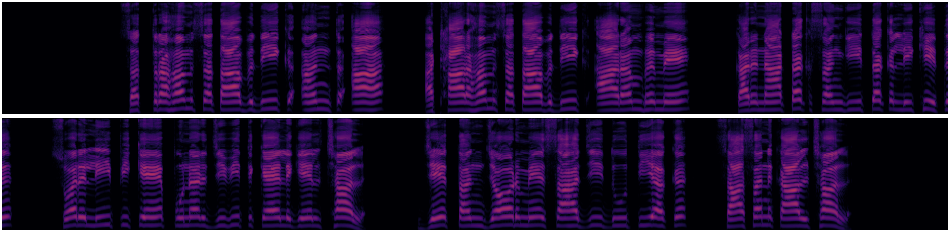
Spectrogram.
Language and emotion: Maithili, neutral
